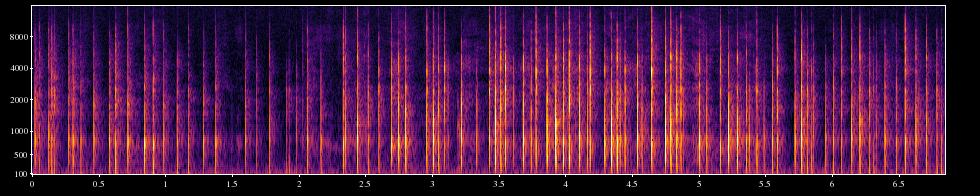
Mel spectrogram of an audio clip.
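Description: Fingernails tap rapidly on a hollow brown plastic Jamieson vitamin bottle with a paper label and a green plastic cap, contents unclear, striking both the label and the cap. The result is a fast, uneven run of many crisp, dry clicks with almost no low end and no ring, centered in the mids around 1.1 kHz. The taps grow louder and denser in the middle of the run before easing slightly.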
